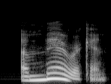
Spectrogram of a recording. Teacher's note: the word American, as you know, is stressed on the me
